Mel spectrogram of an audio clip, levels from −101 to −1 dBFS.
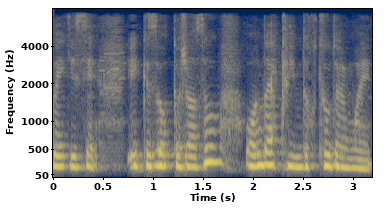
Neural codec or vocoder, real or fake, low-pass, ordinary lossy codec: codec, 24 kHz, 0.9 kbps, WavTokenizer, medium music audio release; fake; 7.2 kHz; AAC, 48 kbps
